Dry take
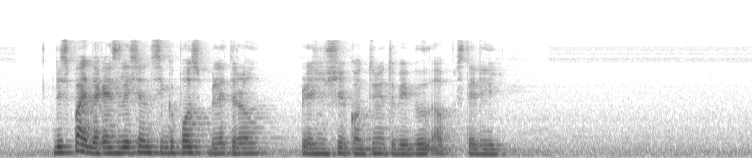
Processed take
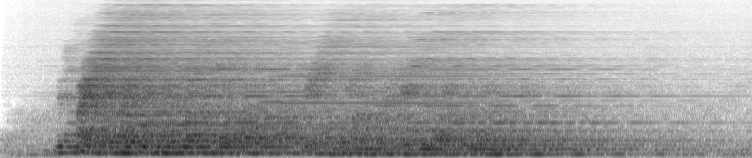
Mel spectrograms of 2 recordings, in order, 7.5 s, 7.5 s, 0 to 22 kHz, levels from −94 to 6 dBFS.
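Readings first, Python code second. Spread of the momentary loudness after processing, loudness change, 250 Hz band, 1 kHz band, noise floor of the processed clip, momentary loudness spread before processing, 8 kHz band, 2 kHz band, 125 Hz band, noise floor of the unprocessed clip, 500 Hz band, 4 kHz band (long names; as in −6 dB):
17 LU, +12.5 dB, +13.0 dB, +18.0 dB, −43 dBFS, 10 LU, can't be measured, +19.0 dB, +10.5 dB, −58 dBFS, +14.0 dB, +21.5 dB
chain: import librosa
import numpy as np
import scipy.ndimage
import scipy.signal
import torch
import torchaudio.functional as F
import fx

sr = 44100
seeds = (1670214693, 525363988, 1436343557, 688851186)

y = fx.high_shelf(x, sr, hz=3500.0, db=9.5)
y = fx.filter_lfo_lowpass(y, sr, shape='saw_up', hz=0.92, low_hz=490.0, high_hz=3900.0, q=4.2)
y = fx.dmg_crackle(y, sr, seeds[0], per_s=390.0, level_db=-55.0)
y = fx.echo_feedback(y, sr, ms=405, feedback_pct=56, wet_db=-5)
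y = fx.rev_shimmer(y, sr, seeds[1], rt60_s=1.4, semitones=12, shimmer_db=-8, drr_db=-10.5)
y = F.gain(torch.from_numpy(y), -1.5).numpy()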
